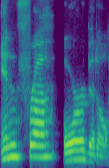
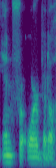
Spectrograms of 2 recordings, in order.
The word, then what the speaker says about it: infraorbital: between those two muscles so that's called the infra orbital head i n f r a o r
